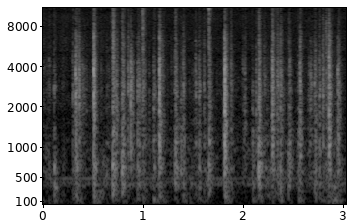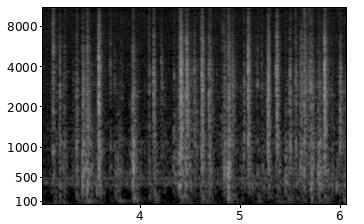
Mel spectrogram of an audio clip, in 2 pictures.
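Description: Rain pattering: a dense, irregular run of drops ticking on hard surfaces close to the microphone.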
